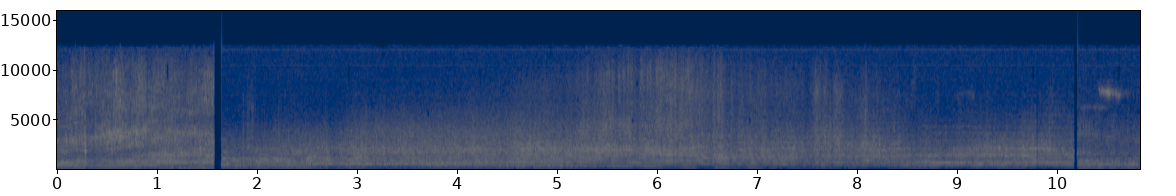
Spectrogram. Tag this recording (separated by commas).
Speech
